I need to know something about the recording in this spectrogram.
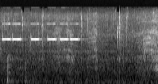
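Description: Induction hob's touch controls beeping: a high, steady electronic beep broken into several short pieces that stops a little over a second in, with a faint click at the start.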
